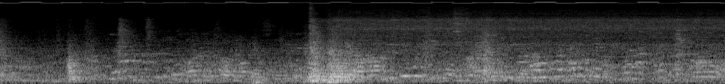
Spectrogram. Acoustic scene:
cafe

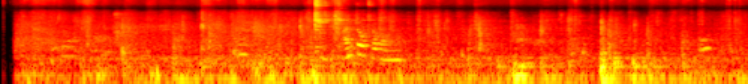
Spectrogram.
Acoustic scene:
elevator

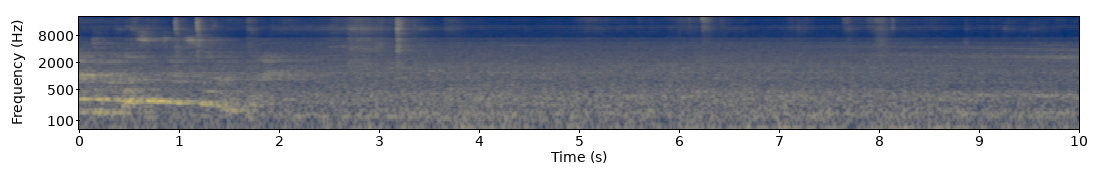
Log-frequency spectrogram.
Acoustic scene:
subway station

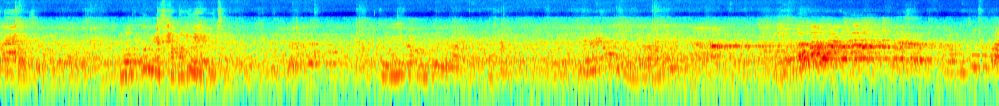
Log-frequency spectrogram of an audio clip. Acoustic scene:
crowded indoor space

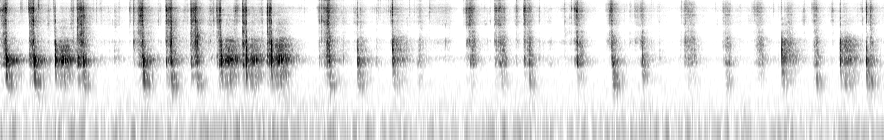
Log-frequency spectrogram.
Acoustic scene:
kitchen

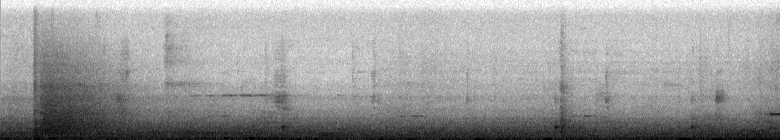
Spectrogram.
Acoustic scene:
cafe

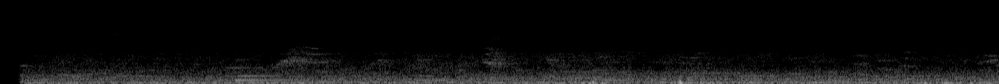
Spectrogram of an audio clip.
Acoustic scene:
residential area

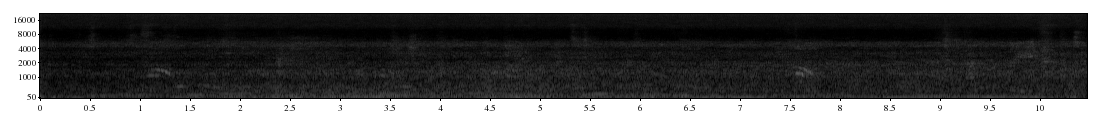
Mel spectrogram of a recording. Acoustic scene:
residential area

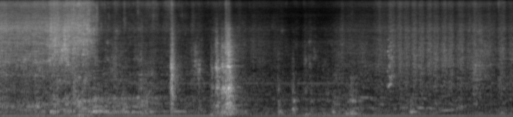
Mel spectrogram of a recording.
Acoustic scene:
kitchen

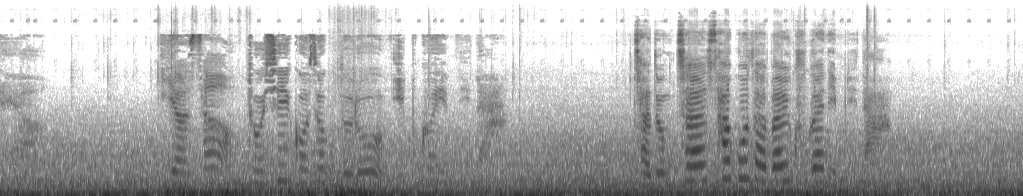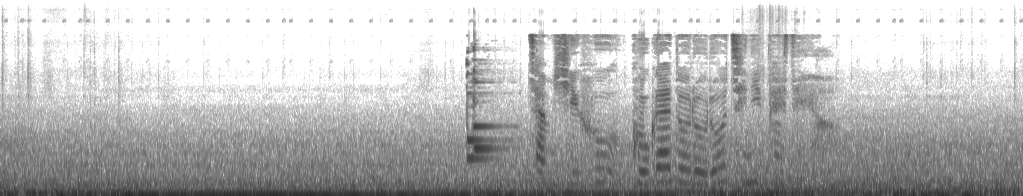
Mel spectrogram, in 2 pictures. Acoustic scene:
car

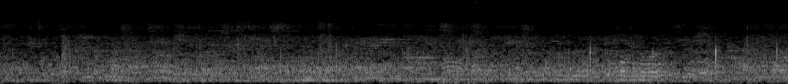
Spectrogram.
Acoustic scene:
crowded indoor space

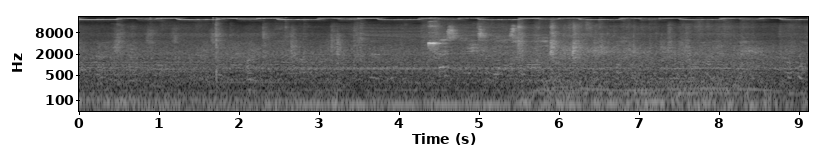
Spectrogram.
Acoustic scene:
bus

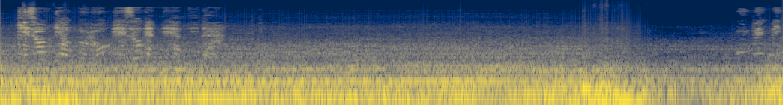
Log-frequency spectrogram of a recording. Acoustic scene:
car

